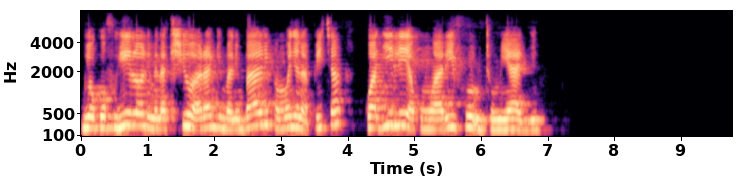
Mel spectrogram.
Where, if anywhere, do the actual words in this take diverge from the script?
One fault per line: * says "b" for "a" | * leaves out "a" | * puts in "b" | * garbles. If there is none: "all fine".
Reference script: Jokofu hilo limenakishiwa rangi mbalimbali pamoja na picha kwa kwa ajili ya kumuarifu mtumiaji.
* leaves out "kwa"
